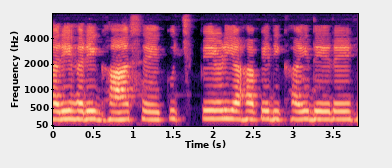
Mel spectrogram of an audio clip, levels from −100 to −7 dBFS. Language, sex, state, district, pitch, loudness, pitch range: Hindi, female, Odisha, Khordha, 215 Hz, -17 LUFS, 210-215 Hz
